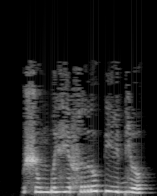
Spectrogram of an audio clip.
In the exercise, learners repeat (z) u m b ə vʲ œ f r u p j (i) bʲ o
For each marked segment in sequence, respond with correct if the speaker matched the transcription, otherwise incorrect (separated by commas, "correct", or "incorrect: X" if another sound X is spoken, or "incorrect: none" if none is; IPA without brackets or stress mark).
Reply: incorrect: ʃ, correct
